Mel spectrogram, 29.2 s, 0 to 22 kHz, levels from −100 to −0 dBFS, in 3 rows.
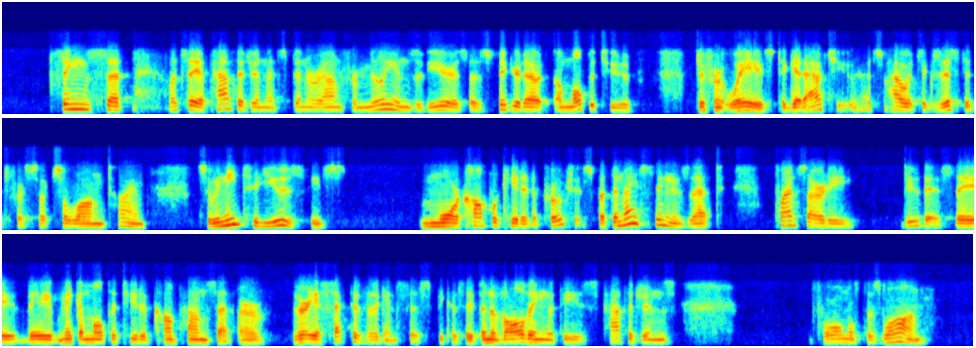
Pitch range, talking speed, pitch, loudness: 120-140 Hz, 160 wpm, 125 Hz, -20 LUFS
